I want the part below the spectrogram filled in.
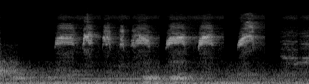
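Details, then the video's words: Horsfield's babbler singing: a series of about seven short, clear whistled notes, some with a slight upward inflection, delivered in quick succession over a low background hum. "UNIKNYA SUARA DAN GAYA BERKICAU BURUNG PELANDUK SEMAK"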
